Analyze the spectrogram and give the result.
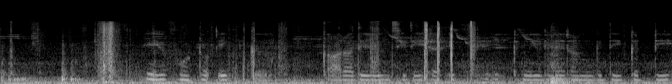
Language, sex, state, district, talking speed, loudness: Punjabi, female, Punjab, Pathankot, 125 wpm, -27 LUFS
